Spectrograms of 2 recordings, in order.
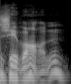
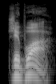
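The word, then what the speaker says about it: j'ai bu: I learned how to say it's it's not j'ai bon. No. J'ai bois. I drank.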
